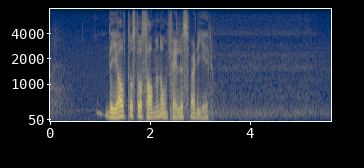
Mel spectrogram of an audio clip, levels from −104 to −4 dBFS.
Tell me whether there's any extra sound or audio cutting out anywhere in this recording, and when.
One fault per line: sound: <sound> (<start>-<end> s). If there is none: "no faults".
no faults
